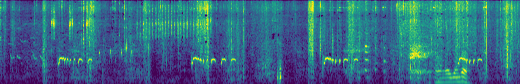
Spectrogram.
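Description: A bird calling over and over, each call a quick run of four or five short notes, repeated about every two and a half seconds. Scattered scuffs and knocks are heard underneath.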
